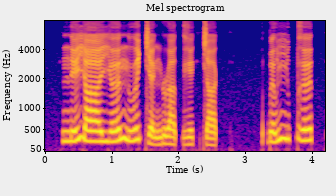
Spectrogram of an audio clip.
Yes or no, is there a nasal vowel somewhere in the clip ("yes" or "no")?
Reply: no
